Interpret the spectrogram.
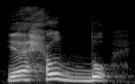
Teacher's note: Обратите внимание на твердое произношение дад. Яхудду. И впереди стоящий звук ха, мягкий звук.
